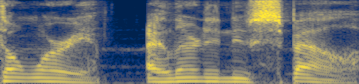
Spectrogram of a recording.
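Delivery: character voice, whispered. A game narrator voices Ventari whispering to a player's character. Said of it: "like he whispers to you".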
